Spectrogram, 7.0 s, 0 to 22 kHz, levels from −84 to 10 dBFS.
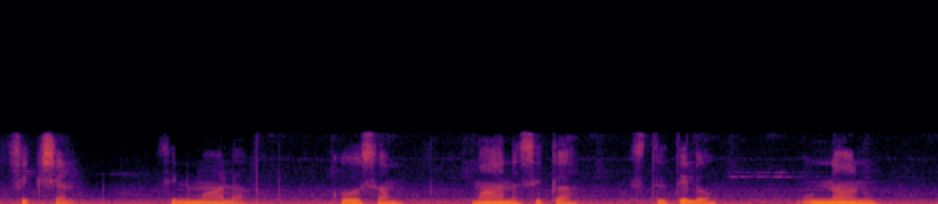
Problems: constant background noise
